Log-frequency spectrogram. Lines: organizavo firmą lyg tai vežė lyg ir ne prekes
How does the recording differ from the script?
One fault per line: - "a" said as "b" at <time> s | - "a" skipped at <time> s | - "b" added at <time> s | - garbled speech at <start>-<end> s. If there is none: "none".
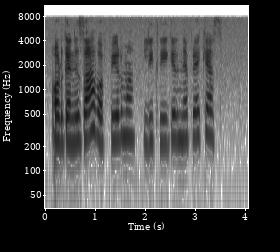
- "tai vežė" skipped at 2.3 s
